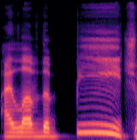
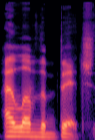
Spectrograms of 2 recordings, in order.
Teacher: So remember, long E for beach and short I for bitch.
